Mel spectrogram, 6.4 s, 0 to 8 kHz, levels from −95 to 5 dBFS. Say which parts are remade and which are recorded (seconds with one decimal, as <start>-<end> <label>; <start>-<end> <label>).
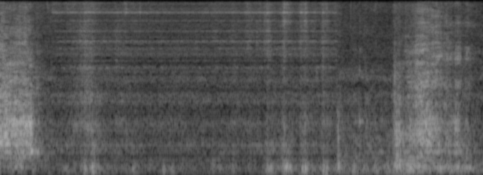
0.0-0.7 recorded; 0.7-4.5 remade; 4.5-6.4 recorded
